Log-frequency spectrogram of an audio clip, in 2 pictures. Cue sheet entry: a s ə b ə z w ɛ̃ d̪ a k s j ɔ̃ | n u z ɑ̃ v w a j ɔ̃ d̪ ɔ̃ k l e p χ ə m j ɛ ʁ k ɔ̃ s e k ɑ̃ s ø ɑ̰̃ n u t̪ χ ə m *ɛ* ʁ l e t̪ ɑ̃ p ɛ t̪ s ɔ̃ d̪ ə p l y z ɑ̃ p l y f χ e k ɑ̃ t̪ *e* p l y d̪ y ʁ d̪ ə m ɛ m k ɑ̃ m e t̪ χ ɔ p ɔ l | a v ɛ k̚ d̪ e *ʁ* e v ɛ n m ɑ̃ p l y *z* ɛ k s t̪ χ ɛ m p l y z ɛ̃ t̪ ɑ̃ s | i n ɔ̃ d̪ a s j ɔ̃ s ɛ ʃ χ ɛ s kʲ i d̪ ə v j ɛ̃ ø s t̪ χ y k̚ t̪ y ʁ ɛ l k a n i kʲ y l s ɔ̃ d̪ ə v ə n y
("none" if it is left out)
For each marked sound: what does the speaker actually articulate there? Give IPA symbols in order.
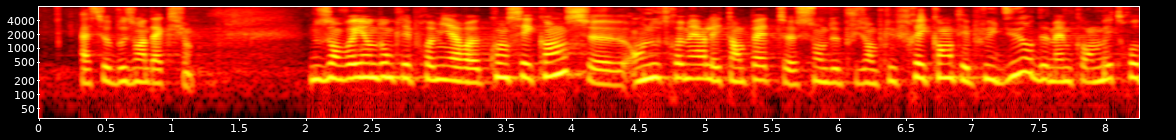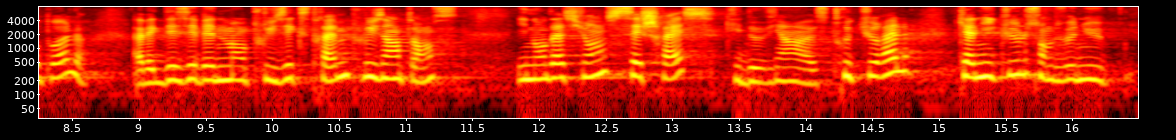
ɛ, e, z, z

